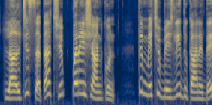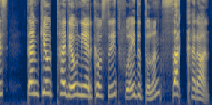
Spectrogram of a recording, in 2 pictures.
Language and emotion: Kashmiri, disgusted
